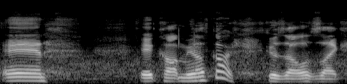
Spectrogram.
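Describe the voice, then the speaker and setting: A man with a rather high, somewhat bright voice talks a little slowly as he walks a trail with a heavy sandbag, recording himself on a cheap phone. The vlogger and parkour coach chats and rambles with many "uh"s, and there's a little hiss or hum.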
